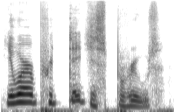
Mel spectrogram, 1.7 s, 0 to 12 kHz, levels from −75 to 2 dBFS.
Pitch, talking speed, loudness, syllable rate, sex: 165 Hz, 170 wpm, -19 LUFS, 5.7 syllables/s, male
